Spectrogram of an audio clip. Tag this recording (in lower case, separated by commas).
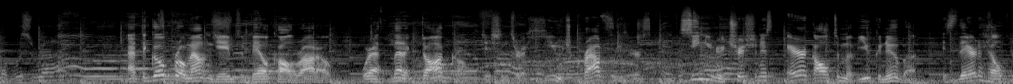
speech, music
